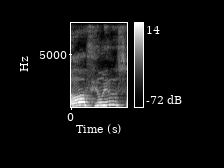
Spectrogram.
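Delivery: loud, high calling out.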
